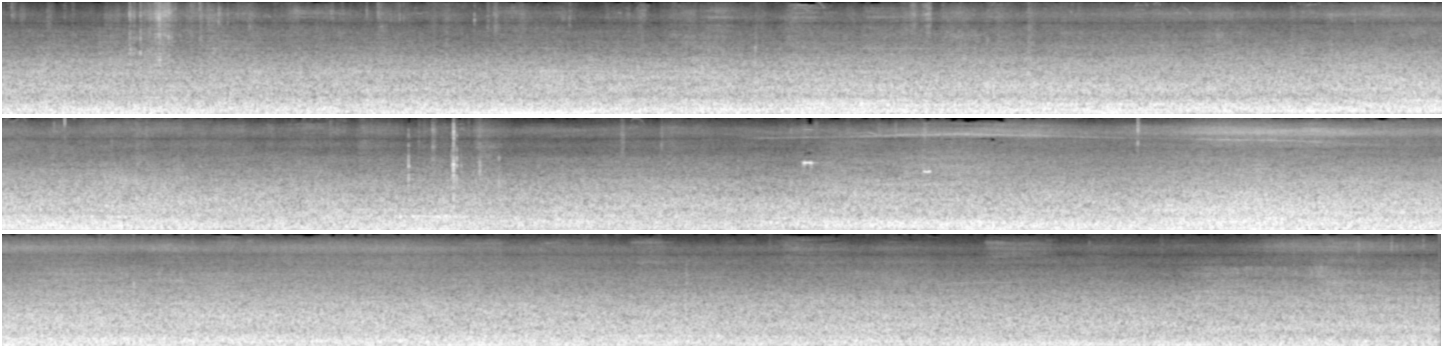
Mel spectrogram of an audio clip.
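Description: Steady city street traffic noise with a low, steady hum underneath.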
